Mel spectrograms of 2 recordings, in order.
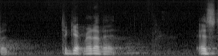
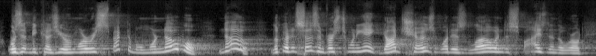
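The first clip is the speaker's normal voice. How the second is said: loud, raised-pitch sermon delivery; forceful preaching; 5 semitones higher, 8 dB louder than usual. Real, not acted. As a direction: drive the point home to the congregation.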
